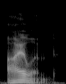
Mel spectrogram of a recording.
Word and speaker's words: island: word insula, which means island. So they just jammed an S in there, creating island. It's completely unhistorical, but it's stuck.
